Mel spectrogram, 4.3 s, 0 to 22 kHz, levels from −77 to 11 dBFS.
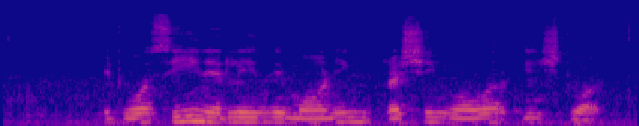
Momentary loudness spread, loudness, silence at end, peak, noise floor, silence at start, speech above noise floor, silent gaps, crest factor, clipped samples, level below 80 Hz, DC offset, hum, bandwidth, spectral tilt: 10 LU; -34 LUFS; 0.05 s; -18 dBFS; -56 dBFS; 0.05 s; 23 dB; none; 16 dB; under 0.1%; -66 dBFS; under 0.1%; none; 14 kHz; -6 dB/octave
